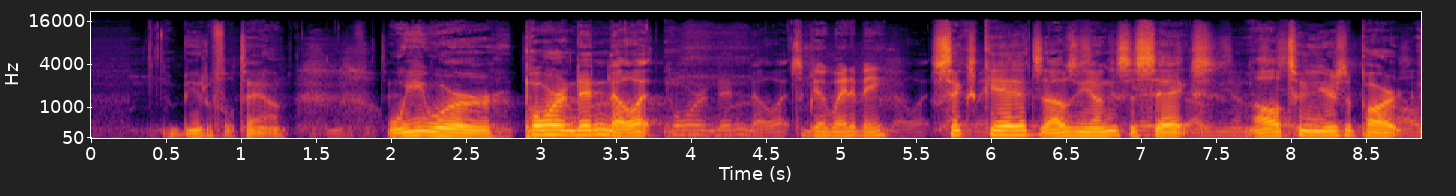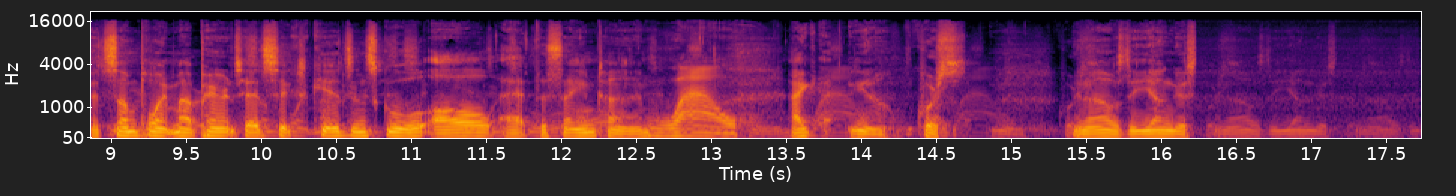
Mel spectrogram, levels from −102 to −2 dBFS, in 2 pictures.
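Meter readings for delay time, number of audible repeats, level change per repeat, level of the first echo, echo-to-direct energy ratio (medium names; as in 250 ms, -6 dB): 937 ms, 2, -9.5 dB, -20.0 dB, -19.5 dB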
